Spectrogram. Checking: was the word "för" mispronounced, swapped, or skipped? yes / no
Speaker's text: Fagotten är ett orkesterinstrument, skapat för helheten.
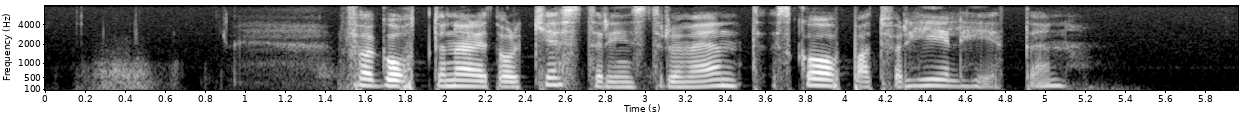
no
